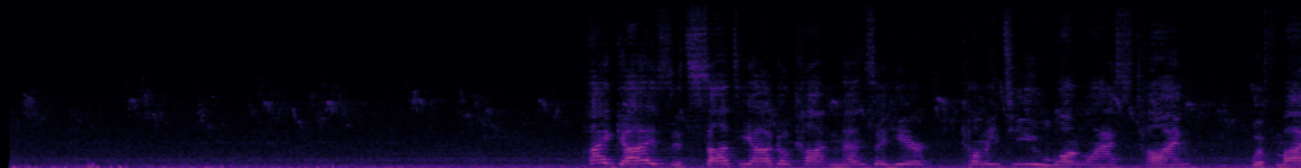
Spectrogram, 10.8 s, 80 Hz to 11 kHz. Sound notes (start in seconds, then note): 2.0 the wind, birds, and traffic making background noises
